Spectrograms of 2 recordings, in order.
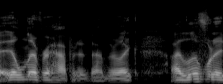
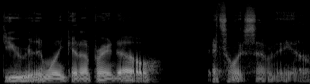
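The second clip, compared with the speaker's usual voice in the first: mock seductive voice, imitated; 2 semitones lower than usual. Acting out the inner voice that urges staying in bed: imitating a seductive voice. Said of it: "that seductive voice".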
